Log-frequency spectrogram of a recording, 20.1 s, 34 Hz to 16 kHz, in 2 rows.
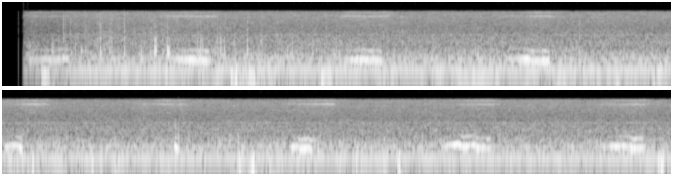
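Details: Sleeping tabby cat snoring: soft, regular snoring breaths about every two and a half seconds, roughly 24 a minute, over a steady electrical hum.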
